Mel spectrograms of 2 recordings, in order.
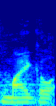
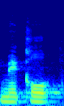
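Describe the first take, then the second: First: The name sounds like the English name Michael. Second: The name does not sound like Michael. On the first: The speaker calls it wrong. "I don't think it's pronounced Michael" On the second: The speaker calls it right. "I think it's Michal"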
